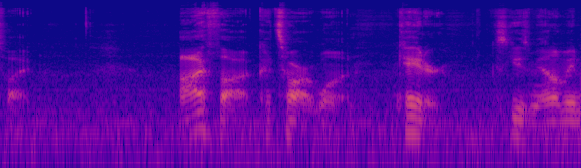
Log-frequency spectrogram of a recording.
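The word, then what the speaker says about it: Kattar: So Qatar versus Emmett. I was in the stands. I was at this fight. I thought Qatar won. Cater.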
